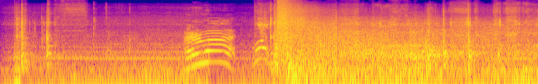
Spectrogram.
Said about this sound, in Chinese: 法制凯撒车载型一百五十五公里自走炮，砰的一声，震撼力十足。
